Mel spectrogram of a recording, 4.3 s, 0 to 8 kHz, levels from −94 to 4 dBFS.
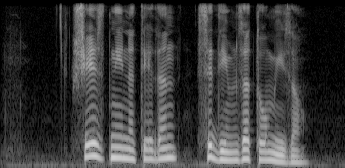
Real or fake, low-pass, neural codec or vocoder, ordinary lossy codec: real; 7.2 kHz; none; none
